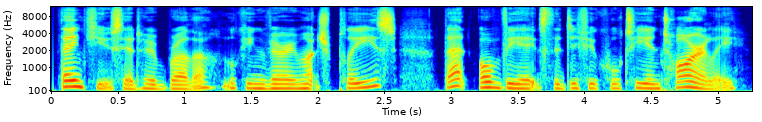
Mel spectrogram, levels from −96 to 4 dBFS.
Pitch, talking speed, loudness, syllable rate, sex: 185 Hz, 160 wpm, -20 LUFS, 5.5 syllables/s, female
